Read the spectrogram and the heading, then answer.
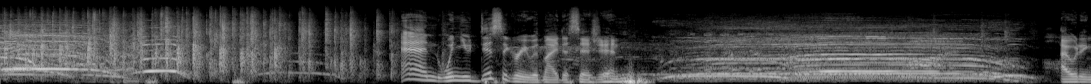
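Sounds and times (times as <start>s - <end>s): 
audience cheering: 0.0s - 3.7s, 6.6s - 10.4s
speech: 4.2s - 6.5s, 10.6s - 10.9s.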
